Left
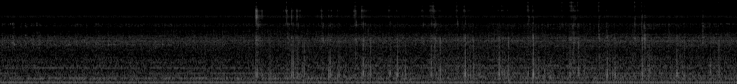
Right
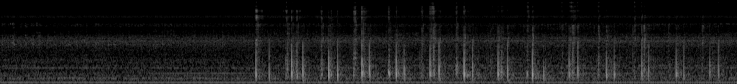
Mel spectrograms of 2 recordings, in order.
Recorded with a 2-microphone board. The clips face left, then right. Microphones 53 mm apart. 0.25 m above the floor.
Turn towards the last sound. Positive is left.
turn(degrees=-55)  # may be behind; listen again after turning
